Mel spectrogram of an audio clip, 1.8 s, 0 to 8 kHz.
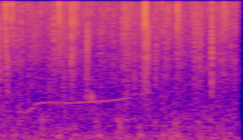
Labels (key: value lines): label: biophony
recorder: SoundTrap 300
